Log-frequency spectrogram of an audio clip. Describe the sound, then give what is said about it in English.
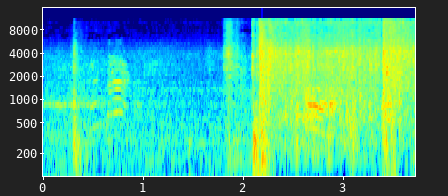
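A sudden, loud crash of breaking glass bursts in partway through as a truck window is smashed during a border enforcement stop in the United States, followed by a sustained crunching, tinkling spray with another sharp impact near the end; faint voices are audible beforehand. “Window smashed, and now they're reaching in, and a bunch of agents grab him and drag him out of the vehicle.”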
